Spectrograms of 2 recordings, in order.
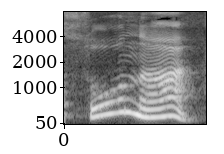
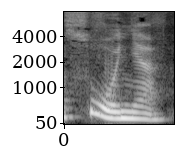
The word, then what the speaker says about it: Сона: В Чухломско-Сомово впадает речка Сона. На древних картах она пишется Со-на. А сейчас это произносит слово мягко Соня.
